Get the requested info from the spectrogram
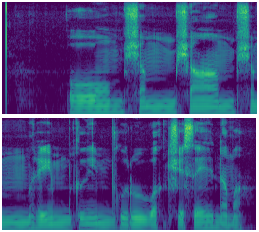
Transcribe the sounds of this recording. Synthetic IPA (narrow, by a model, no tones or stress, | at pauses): oːmʃɐmʃaːmʃɐmɾiːmklimɡuɾuʋɐkʃɐseːnɐma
